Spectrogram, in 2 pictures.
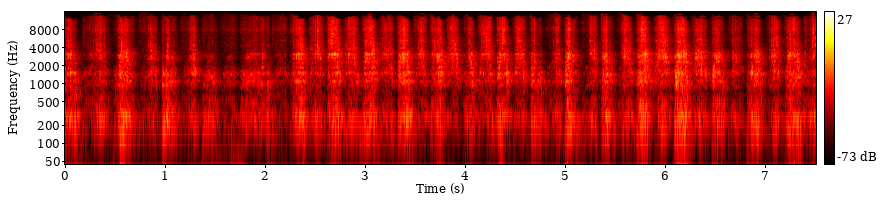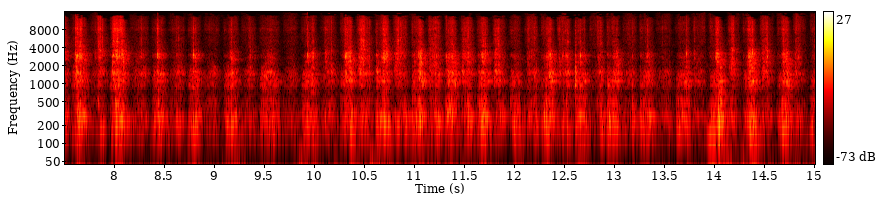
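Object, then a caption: Black-coated paper scratch card scraped with a wooden stylus. A wooden stylus scratches the coating off a flat, black-coated paper scratch card around a unicorn's mane in rapid strokes. A quiet, continuous series of dry, rasping scratches repeats at a quick, uneven pace, each with a bright papery hiss.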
